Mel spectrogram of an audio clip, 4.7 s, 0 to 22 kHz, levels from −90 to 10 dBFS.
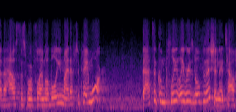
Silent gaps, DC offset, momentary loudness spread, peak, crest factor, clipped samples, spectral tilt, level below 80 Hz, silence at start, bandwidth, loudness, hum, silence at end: none; under 0.1%; 15 LU; -16 dBFS; 14 dB; under 0.1%; -5 dB/octave; -64 dBFS; 0 s; 12 kHz; -30 LUFS; none; 0 s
